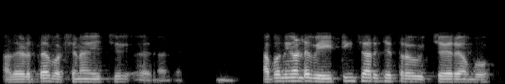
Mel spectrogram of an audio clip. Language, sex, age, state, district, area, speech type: Malayalam, male, 18-30, Kerala, Kasaragod, rural, conversation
